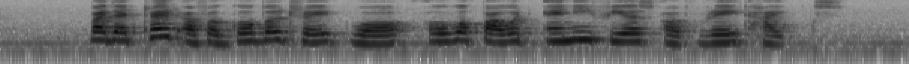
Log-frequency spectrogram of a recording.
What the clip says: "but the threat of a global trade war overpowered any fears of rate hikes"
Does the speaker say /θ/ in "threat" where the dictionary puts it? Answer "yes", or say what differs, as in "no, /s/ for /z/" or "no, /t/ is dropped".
no, /t/ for /θ/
